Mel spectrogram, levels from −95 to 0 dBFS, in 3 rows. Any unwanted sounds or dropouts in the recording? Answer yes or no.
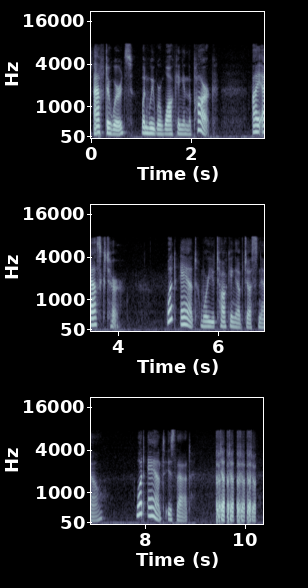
yes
